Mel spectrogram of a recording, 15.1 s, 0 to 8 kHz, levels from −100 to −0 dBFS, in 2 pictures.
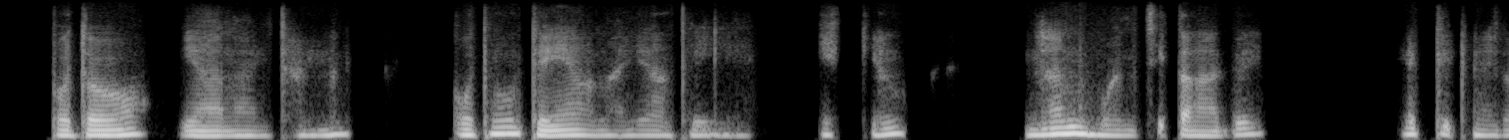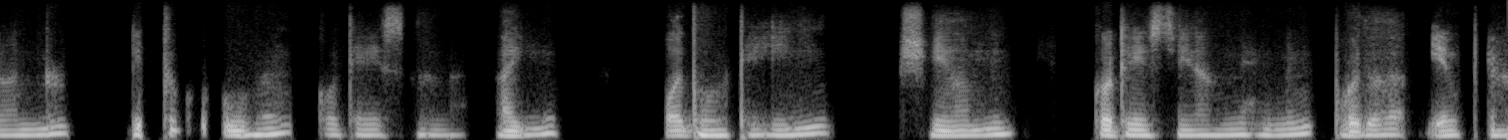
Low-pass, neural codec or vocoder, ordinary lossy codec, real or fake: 7.2 kHz; codec, 16 kHz, 0.5 kbps, X-Codec, HuBERT features, trained on general audio; Opus, 24 kbps; fake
